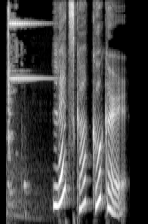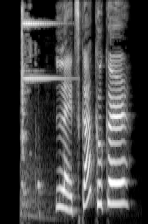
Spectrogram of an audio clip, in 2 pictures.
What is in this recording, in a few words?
Voice assistant for Cook App Motivate life Interactive; IVR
